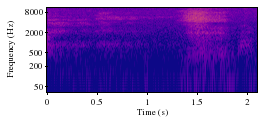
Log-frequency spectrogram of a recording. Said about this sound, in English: As the audience at home can hear us all sniffing. Oh, the smell.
